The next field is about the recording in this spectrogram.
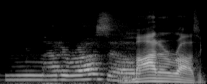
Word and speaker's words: Matarazzo: Matarazzo.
